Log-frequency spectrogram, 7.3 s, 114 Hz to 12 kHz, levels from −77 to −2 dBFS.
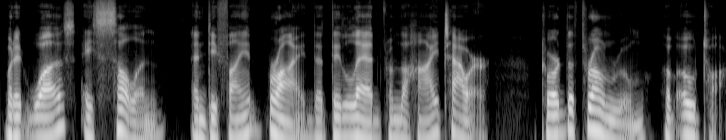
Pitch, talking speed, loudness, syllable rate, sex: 120 Hz, 180 wpm, -19 LUFS, 4.5 syllables/s, male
